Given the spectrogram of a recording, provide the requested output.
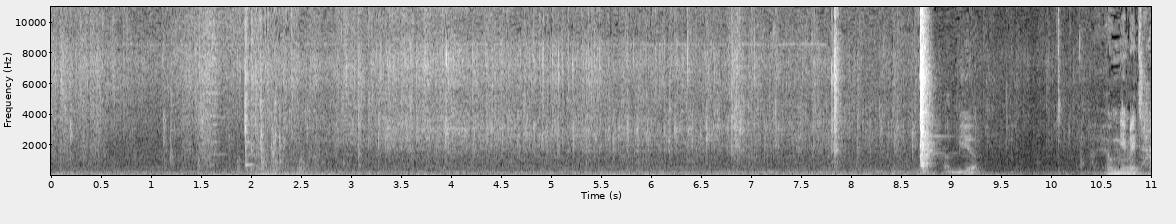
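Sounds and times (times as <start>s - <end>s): pancake sizzling in oil: 0.0s - 10.3s.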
